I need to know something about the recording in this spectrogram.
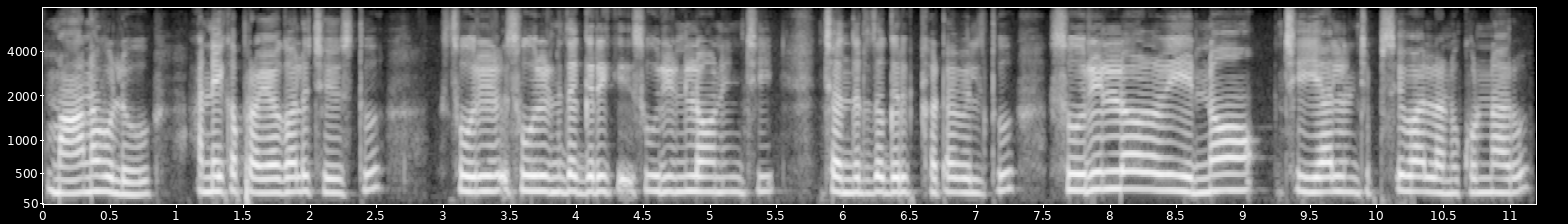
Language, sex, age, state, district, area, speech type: Telugu, female, 30-45, Andhra Pradesh, Guntur, urban, spontaneous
